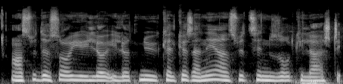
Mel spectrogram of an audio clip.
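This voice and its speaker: Speaking in a Quebec accent, a woman has a medium pitch, a dark, mellow tone and monotone, flat intonation. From Quebec, Trois-Rivières. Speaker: restaurant entrepreneur. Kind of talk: casual chat.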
